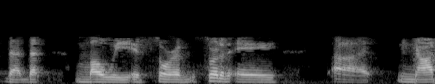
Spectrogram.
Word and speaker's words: Maui: Americans really flatten out that kind of A vowel sound in it. So, like, in Hawaiian, it is more of like Maui as opposed to Maui.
